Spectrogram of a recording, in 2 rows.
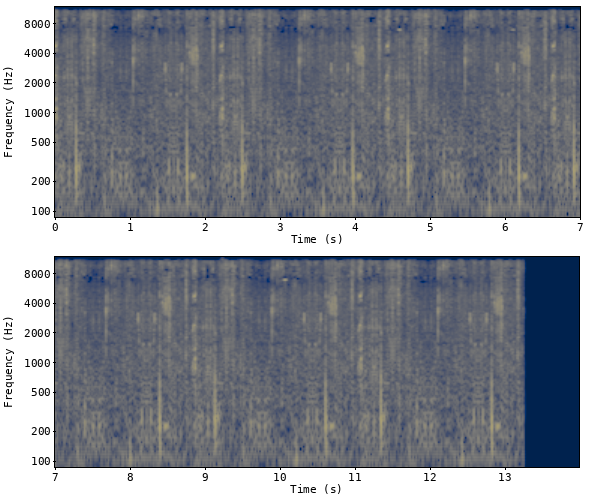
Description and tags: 20131202 walking on wet dash ZoomH2nXY
Recording Device: Zoom H2n with xy-capsule
Low-Cut: yes (80Hz)
Normalized to -1dBFS
Location: Leuphana Universität Lüneburg, Cantine Meadow
Lat: 53.22838892394862
Lon: 10.398452281951904
Date: 2013-12-02, 13:00h
Recorded and edited by: Falko Harriehausen
This recording was created in the framework of the seminar "Soundscape Leuphana (WS13/14)".
University, Soundscape-Leuphana, Leuphana, xy, Percussion, Campus, walking, Outdoor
